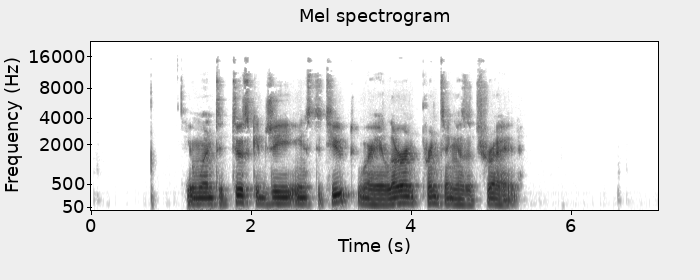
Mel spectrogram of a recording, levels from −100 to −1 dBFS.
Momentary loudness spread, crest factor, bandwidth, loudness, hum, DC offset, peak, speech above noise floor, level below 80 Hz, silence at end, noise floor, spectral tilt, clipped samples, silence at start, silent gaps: 8 LU; 18 dB; 15 kHz; -20 LUFS; none; under 0.1%; -2 dBFS; over 71 dB; -60 dBFS; 1.75 s; under -90 dBFS; -6.5 dB/octave; under 0.1%; 1.2 s; none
